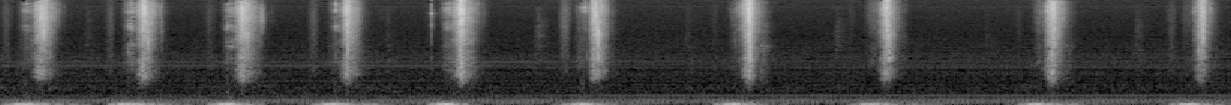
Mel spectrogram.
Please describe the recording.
Sand Step
Stepping in sand
Dust, Sand, Step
